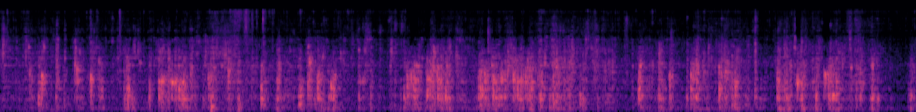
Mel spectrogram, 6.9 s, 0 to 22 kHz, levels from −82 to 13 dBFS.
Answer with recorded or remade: recorded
